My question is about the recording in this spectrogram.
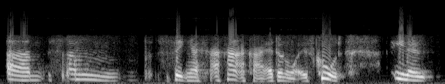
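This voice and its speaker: A middle-aged Nigerian-accented woman calls in to a radio show, upset and emotional, repeating herself and restarting sentences. Her mid-range voice is slightly mellow with lively intonation at a normal speed, heard through a muffled phone line.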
